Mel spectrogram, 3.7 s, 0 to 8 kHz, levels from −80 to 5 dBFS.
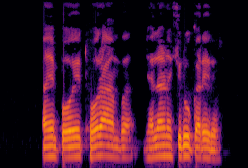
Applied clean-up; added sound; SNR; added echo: none; none; none; none.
